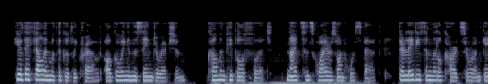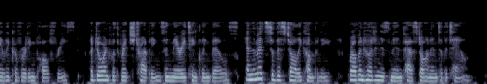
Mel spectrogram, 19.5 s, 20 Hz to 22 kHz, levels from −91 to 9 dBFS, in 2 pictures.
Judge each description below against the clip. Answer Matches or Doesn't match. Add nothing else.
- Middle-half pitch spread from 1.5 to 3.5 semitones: Matches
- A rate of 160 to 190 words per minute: Matches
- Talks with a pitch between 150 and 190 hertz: Matches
